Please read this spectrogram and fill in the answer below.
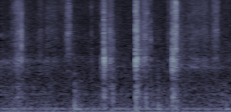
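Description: A tarot deck being shuffled by hand: a run of short, sharp card snaps, about five in two seconds, irregularly spaced.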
